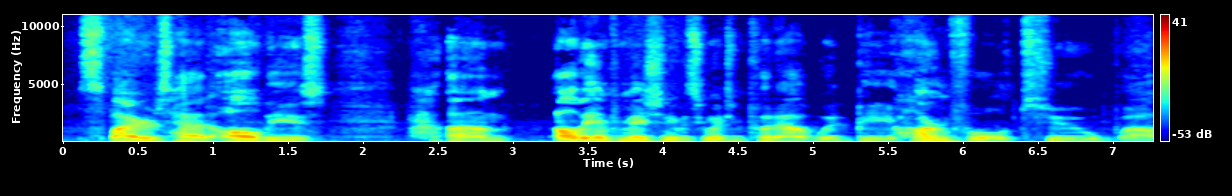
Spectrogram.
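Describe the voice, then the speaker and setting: A man with an American accent, a podcast co-host telling stories in casual chat, with quick asides and frequent restarts. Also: lowish voice.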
